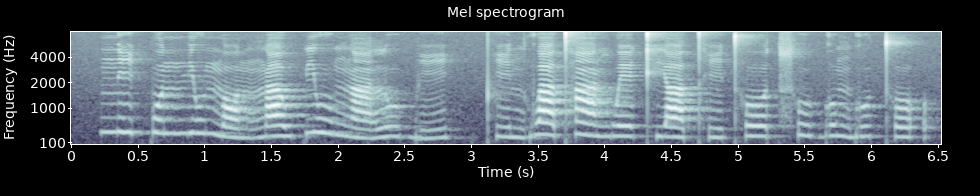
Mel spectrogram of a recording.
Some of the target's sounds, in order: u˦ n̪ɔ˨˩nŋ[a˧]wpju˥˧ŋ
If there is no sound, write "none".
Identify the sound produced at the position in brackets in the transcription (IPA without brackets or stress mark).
a˧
